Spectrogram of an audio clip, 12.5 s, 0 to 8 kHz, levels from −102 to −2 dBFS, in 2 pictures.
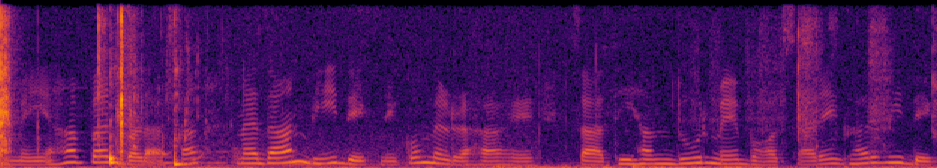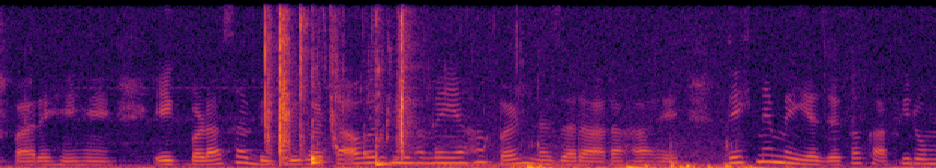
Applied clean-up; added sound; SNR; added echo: none; Water / Splash, splatter + Camera; -4 dB; none.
